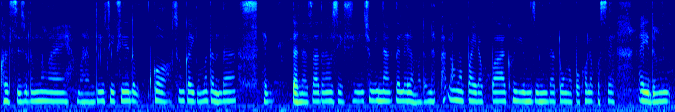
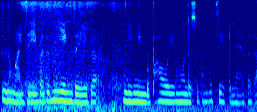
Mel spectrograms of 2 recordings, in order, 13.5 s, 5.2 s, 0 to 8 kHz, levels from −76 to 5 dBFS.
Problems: background sounds at intervals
